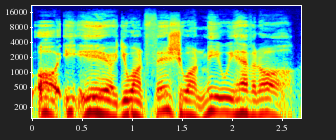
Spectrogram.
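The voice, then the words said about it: Put-on accent imitating street vendors. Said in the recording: “Excuse my accent.”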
